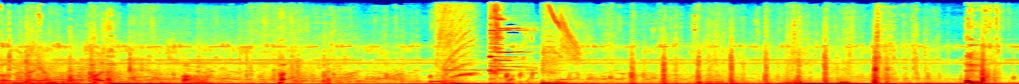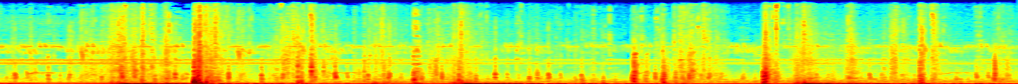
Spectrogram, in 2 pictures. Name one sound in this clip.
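Hands grab stone ledges with soft thuds while climbing.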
